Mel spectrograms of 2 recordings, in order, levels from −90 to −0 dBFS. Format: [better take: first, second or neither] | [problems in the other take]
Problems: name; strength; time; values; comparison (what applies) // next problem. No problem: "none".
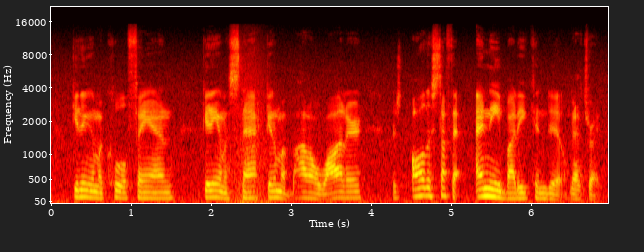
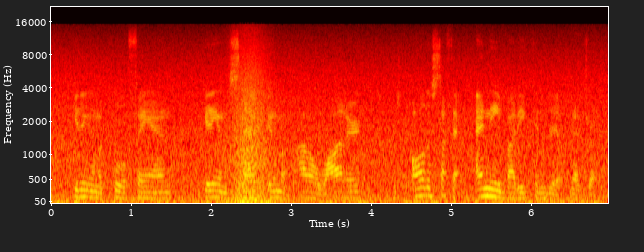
first | wind noise on the microphone; heavy; 1 dB below the speech; occasional gusts in the first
